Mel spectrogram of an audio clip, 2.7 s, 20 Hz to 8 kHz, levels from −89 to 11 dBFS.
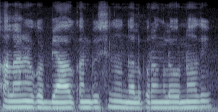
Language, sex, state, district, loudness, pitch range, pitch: Telugu, male, Telangana, Mahabubabad, -15 LUFS, 145-160 Hz, 150 Hz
